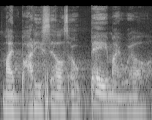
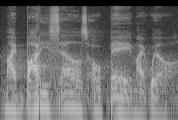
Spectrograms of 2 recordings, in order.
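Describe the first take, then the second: First: It is said in a quiet, soft voice. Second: It is said in a whisper. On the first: "let's say in a soft voice" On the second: "And now in a whisper"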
